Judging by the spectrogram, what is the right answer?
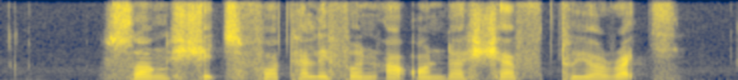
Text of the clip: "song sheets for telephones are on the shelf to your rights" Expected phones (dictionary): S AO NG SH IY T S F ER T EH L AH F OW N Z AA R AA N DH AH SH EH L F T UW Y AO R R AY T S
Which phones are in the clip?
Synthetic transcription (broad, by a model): S AO NG SH IY T S F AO T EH L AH F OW N AA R AA N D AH SH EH F T UW Y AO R R AY T S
